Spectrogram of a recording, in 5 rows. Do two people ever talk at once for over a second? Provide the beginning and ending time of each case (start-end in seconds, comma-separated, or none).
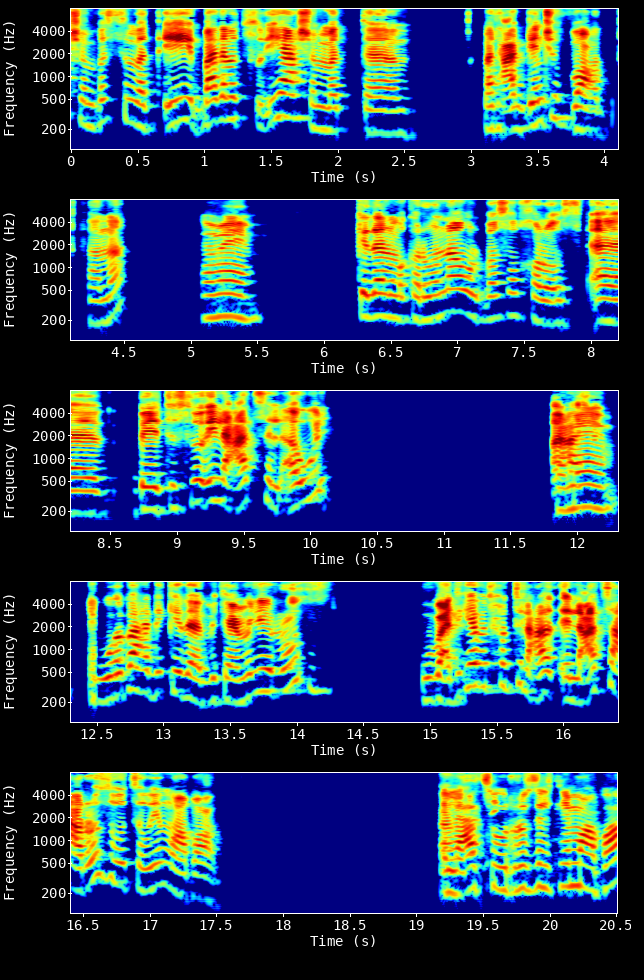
none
